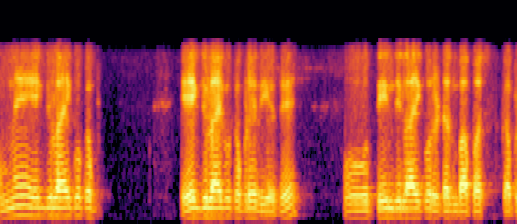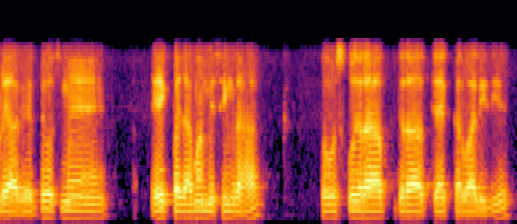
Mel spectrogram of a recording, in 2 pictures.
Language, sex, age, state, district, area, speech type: Urdu, male, 60+, Delhi, South Delhi, urban, conversation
